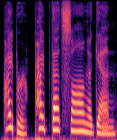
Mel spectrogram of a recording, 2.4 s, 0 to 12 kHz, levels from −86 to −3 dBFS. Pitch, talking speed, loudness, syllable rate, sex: 215 Hz, 130 wpm, -17 LUFS, 3.3 syllables/s, female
